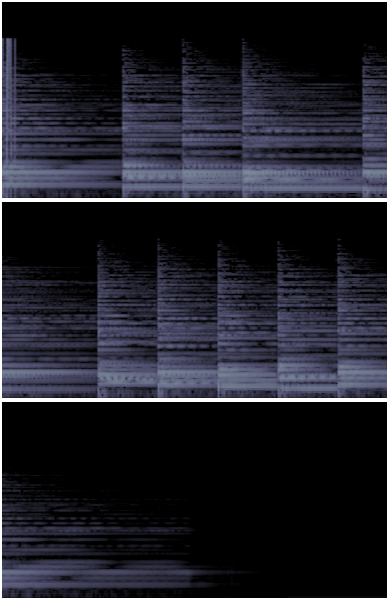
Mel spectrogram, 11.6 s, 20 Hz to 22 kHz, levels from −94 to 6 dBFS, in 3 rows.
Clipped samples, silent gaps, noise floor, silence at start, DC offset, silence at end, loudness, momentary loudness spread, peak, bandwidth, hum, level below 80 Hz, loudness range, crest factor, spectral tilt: under 0.1%; none; -89 dBFS; 0 s; under 0.1%; 2 s; -44 LUFS; 14 LU; -8 dBFS; 11 kHz; none; -70 dBFS; 8 LU; 38 dB; -4 dB/octave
